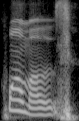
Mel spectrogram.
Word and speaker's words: Cuomo: the little cuomo's uh and we do get into this and cuomo rhymes with homo rhythm from you know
